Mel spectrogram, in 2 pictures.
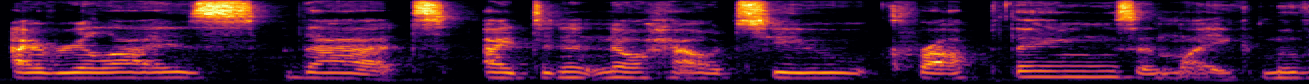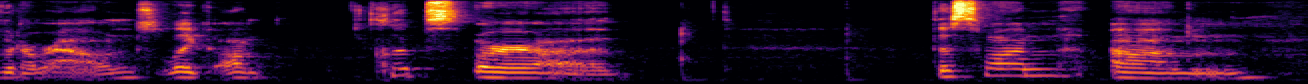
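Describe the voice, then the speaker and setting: Deep, husky young woman streamer. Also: slow. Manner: rambling, lots of "like" and "um". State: sniffling. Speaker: comic artist streamer. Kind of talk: casual livestream chat while drawing.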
